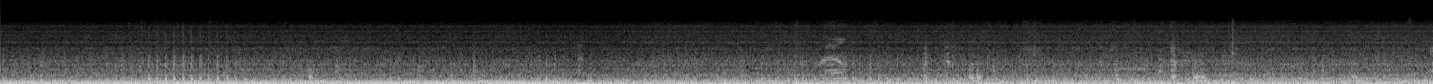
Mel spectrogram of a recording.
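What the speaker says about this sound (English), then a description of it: "All the dump trucks coming in." Heavy engine rumble fills a truck stop as dump trucks come in, a loud continuous low drone with passing mechanical noise throughout.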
